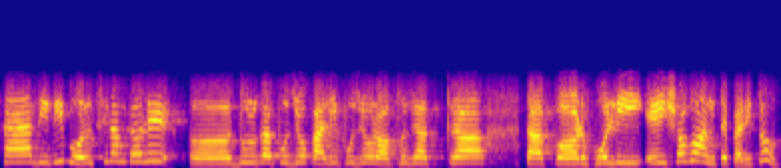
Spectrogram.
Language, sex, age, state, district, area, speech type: Bengali, female, 18-30, West Bengal, Purulia, urban, conversation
